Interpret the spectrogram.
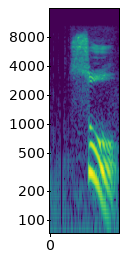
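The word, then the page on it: su: tone 4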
